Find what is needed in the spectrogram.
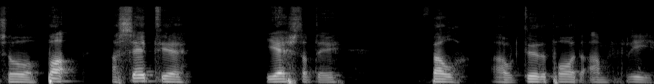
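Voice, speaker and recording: In a very clean recording with a silent background, a man with a Scottish accent speaks at medium pitch and a very slow pace, with fairly even intonation, long, frequent pauses, and big swings in loudness. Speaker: podcast co-host. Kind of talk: casual chat.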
